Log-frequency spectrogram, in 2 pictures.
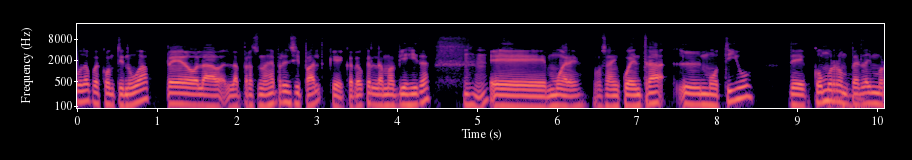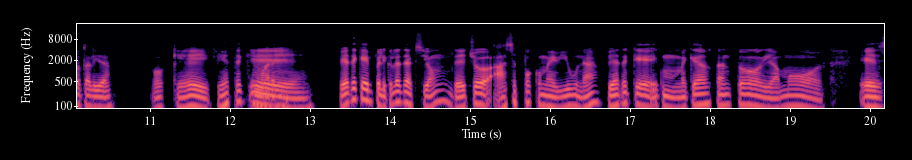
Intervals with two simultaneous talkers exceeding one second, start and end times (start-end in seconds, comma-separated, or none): none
